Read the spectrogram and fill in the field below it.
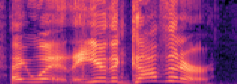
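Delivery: ordinary talk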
